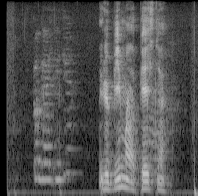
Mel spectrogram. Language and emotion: Russian, neutral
